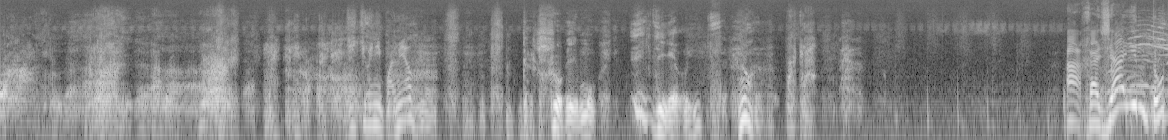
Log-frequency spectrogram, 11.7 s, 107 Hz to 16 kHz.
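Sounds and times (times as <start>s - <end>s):
dog growling and snarling during mock fight with wolf: 0.0s - 5.5s
speech: 3.6s - 4.6s, 5.5s - 7.7s, 10.7s - 11.6s.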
